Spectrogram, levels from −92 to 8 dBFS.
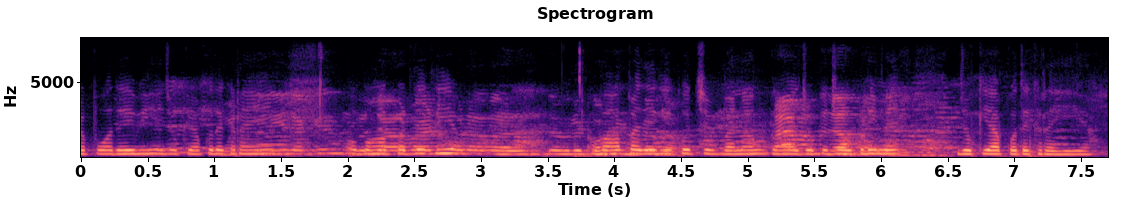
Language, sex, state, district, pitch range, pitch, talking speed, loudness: Hindi, female, Chhattisgarh, Jashpur, 235-250 Hz, 245 Hz, 220 wpm, -16 LUFS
